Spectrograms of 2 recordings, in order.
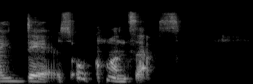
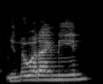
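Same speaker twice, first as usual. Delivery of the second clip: "You know what I mean?" higher, rising as a question; questioning rise; 4 semitones higher, faster than usual. Shown as a demonstration. Teacher repeating the example of English question tone, questioning rise. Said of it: "My tone went up".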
